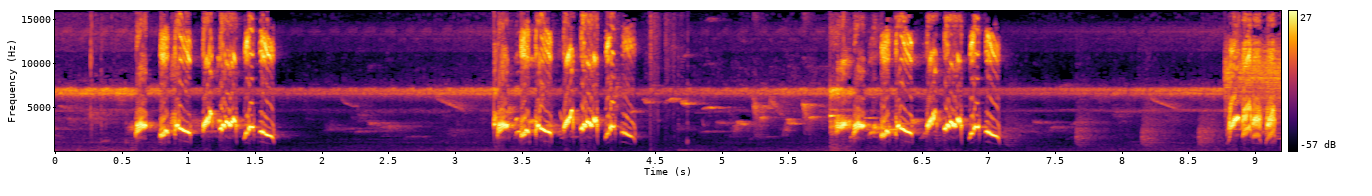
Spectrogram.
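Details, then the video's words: Singing-contest Red-whiskered bulbul in song training: short bright warbled phrases of several quick whistled notes, one burst roughly every two to three seconds, separated by quiet gaps, with a constant thin high tone throughout. "Chào mào hót đấu Chào mào luyện giọng hót hay"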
